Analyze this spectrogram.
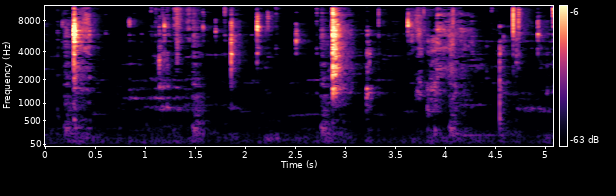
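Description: Chopped garlic in a little hot oil in a pan, giving faint, irregular ticks and small pops, two of them louder, about a third of a second in and near the middle.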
